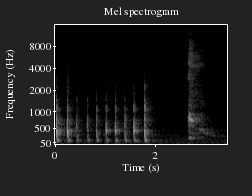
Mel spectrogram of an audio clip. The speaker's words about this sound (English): So I came up the front steps at the very moment I had told her that I would come, anxious to see her. I knocked on the door.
